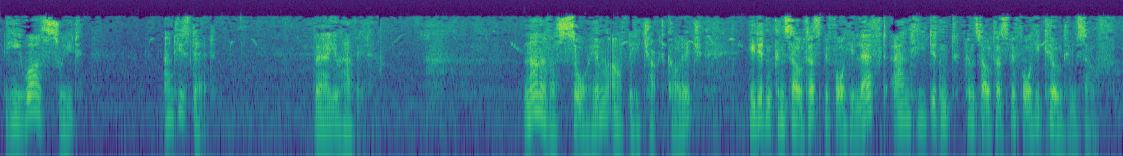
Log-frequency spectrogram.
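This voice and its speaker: A man's voice: medium pitch, very animated, measured pace, long pauses, slight background noise. A man with a British accent playing a flippant, supercilious young student in a radio drama, arch and witty. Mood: guarded. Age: young adult.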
